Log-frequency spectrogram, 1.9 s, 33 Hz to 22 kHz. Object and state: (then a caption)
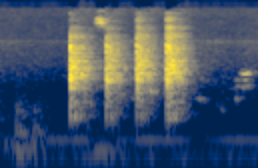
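Metal Vaseline container. Four sharp, bright taps on Mummy's Vaseline bottle each give a short metallic ring centred near 1 kHz and fade quickly against a quiet background. The bottle sounds like metal, and a magnet test confirms it contains metal, since it sticks.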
